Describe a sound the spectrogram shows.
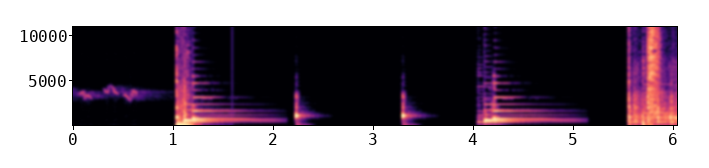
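Bright chiming notes ring out in short bursts.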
